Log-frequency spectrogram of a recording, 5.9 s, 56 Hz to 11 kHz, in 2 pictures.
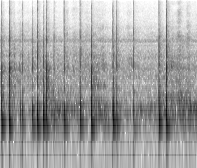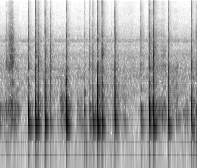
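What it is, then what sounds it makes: Plastic jar lid tapped with nails. Long nails tap rapidly and irregularly on the top of a round plastic screw lid on a jar. Each tap is a sharp, dry click with a hollow tone around 240 Hz and a bright edge, dying away almost at once, with faint crinkly rustling between taps.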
